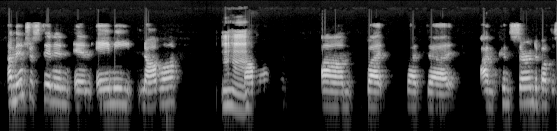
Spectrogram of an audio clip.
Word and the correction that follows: Klobuchar: Amy Klobuchar? – Yeah, that's it.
